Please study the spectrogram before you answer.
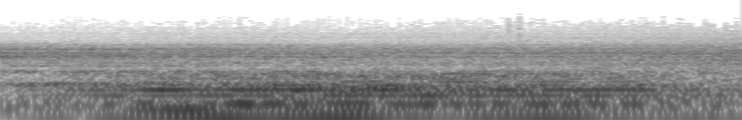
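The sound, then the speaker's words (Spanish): Deep, steady engine rumble of a car driving away along a straight road in a film scene. It swells slightly early on, then holds as a continuous low drone with no voices. “El coche del reverendo se aleja por una recta.”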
